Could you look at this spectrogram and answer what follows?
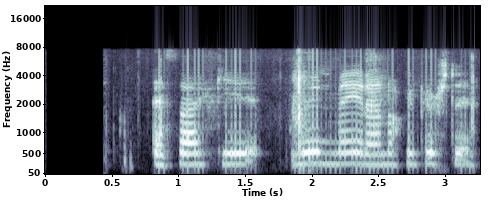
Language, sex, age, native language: Icelandic, female, 12, Icelandic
